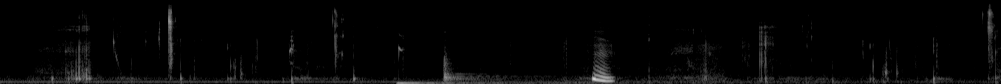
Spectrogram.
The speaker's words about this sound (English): I'm going to just have a little sip of this to see what this tastes like.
